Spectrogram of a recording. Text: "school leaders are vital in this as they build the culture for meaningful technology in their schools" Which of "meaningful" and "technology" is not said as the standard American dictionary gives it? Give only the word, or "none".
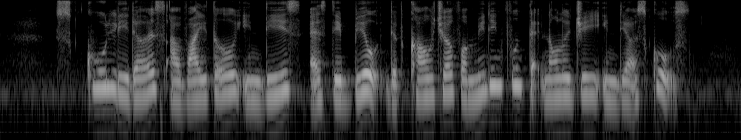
meaningful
